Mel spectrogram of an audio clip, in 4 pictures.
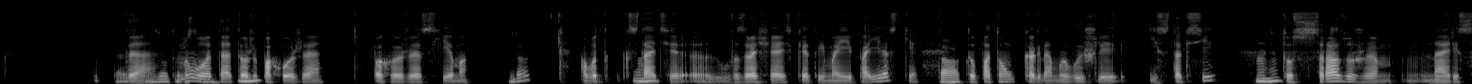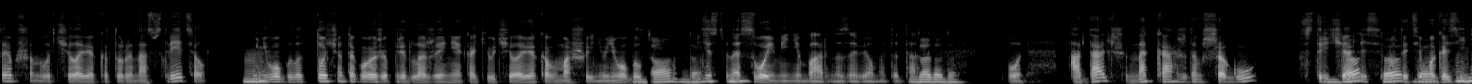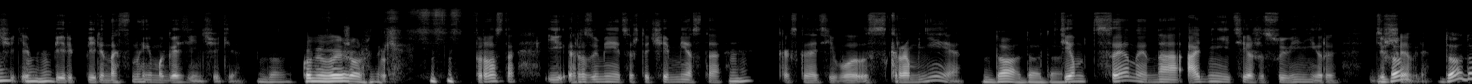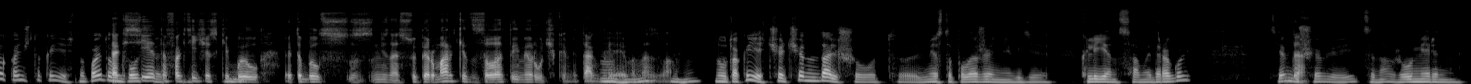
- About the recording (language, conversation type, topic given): Russian, unstructured, Что вас больше всего раздражает в навязчивых продавцах на туристических рынках?
- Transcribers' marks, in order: tapping; laughing while speaking: "такие"; chuckle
